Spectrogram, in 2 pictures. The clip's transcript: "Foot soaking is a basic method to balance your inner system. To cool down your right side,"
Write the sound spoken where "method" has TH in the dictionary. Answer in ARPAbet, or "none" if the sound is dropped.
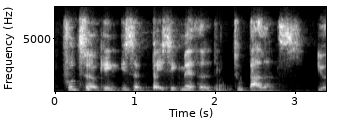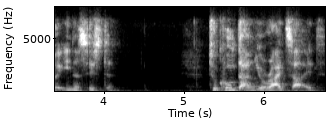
TH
